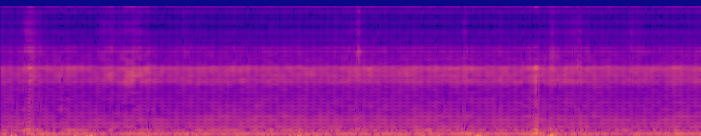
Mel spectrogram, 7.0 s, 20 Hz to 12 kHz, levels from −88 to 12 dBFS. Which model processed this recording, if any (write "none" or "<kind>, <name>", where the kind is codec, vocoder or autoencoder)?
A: vocoder, BigVGAN v2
